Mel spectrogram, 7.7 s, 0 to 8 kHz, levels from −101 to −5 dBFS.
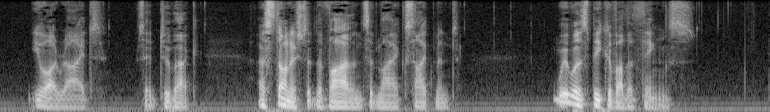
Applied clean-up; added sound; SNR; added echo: none; none; none; none.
